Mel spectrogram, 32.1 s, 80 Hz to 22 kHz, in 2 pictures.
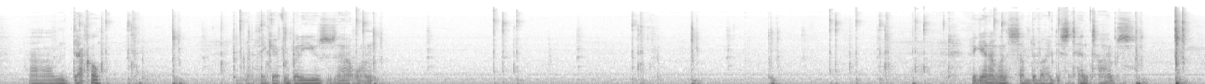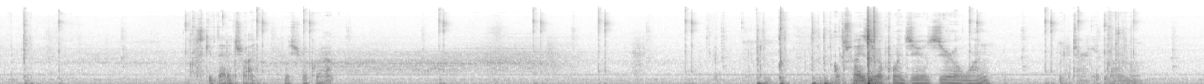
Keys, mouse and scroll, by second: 1.4 middle click, 2.3 KP_1, 2.9 scroll up 2, 3.2 shift+middle click, 3.8 r, 4.9 g, 6.9 middle click, 9.2 KP_3, 9.9-10.3 scroll down 1, 10.3 g, 11.4 middle click, 12.2 right click, 14.1 click, 16.4 Tab, 16.8 middle click, 19.5 click, 20.1 click, 23.2 click, 25.2 click, 27.0 0, 29.0 click, 30.4 middle click, 31.0 alt+a, 31.2 middle click.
